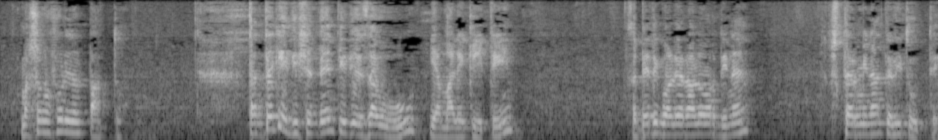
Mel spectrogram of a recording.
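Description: Light background noise sits behind a man who speaks at a moderate pace with long, frequent pauses. His voice is high-pitched, and its loudness stays very even. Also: ordinary pitch variation. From northwest Italy near the French border. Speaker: author and public lecturer on ancient texts. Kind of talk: lecture to a live audience. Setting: hall with a large live audience. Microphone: headset.

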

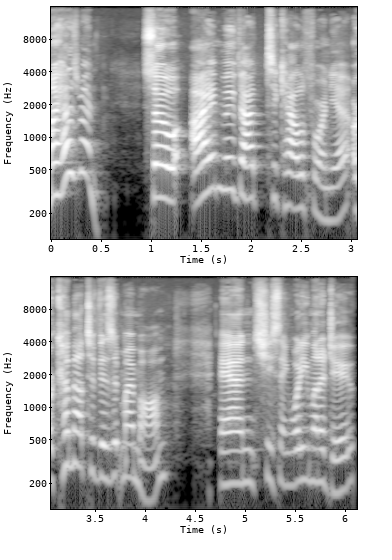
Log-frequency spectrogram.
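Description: Speaking fairly quickly against a quiet background, a woman with an American accent uses a fairly high voice with very wide pitch swings. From Oklahoma. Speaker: motivational speaker and therapist; motivational speaker. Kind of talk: casual chat. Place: studio. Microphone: studio mic.

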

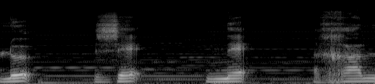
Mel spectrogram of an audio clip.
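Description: A man is speaking while faint music plays in the background. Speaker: French pronunciation teacher. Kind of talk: slow, clear pronunciation demonstration. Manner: slow, clear.

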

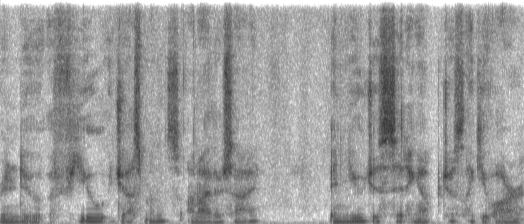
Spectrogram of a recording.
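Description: The man's speech holds a moderate pace. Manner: soft, gentle ASMR speaking voice. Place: home room. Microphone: phone near.

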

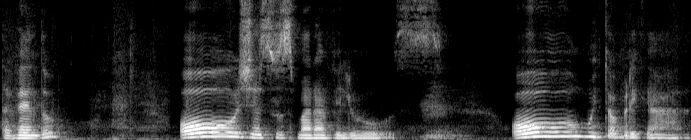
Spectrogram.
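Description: Speech moves at a very slow pace, broken by long, frequent pauses. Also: woman. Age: 60s. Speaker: evangelical YouTuber. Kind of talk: casual vlog with religious exhortation. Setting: at home. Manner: animated. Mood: joyful, grateful. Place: home room. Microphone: phone near.

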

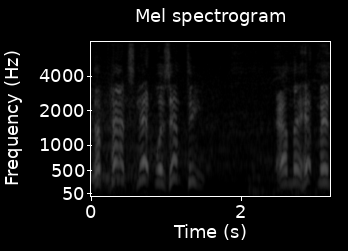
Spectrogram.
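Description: Extremely high male voice, excited in tone, with noticeable background noise. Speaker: hockey play-by-play announcer. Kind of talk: live play-by-play commentary over game highlights. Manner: rapid-fire, clipped play-by-play delivery; excited, rising-pitch calls on goals.

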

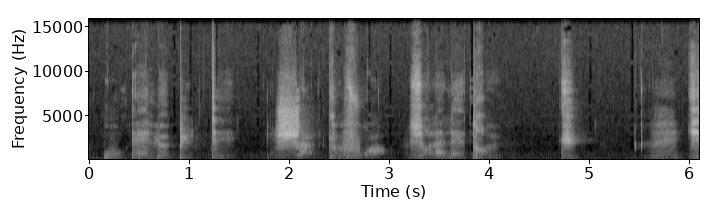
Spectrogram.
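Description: Whispering in a calm tone, a woman speaks at a very slow pace. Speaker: sophrology and hypnosis practitioner who reads ASMR tales. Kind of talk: storytelling narration with playful asides to the listener. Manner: whispered, soft, calm, relaxing.

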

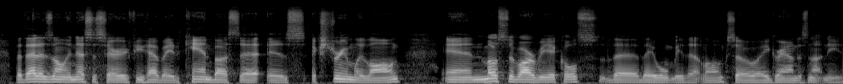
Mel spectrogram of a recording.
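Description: A man's fairly low, monotone, flat voice at a fairly quick pace over a quiet background. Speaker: guest. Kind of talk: interview answer. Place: garage. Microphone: lapel.

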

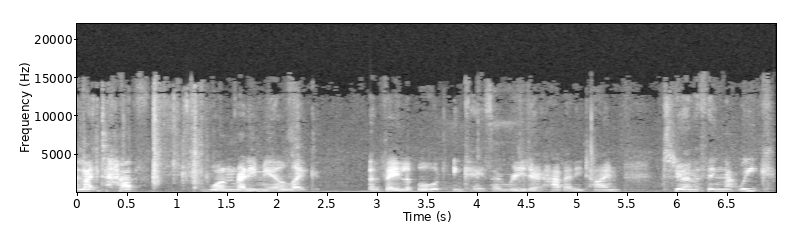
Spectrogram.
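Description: Noticeable background noise sits behind a woman's voice. Her intonation is fairly even. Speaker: vlogger. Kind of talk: casual vlog chat. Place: home room. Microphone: phone near.

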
